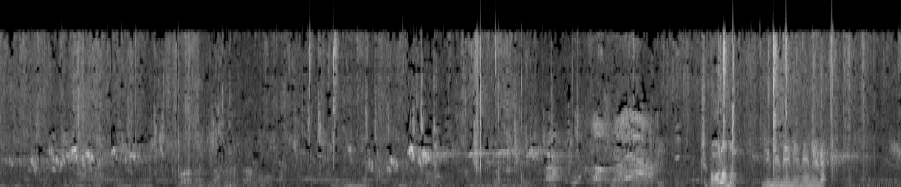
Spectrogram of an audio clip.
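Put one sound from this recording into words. A woman speaks gently and warmly nearby.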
